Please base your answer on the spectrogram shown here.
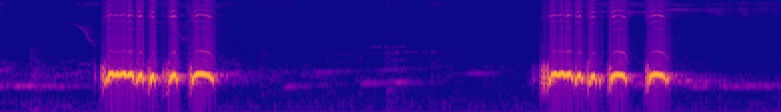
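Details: Actively singing local zebra dove giving two loud phrases of fast, pulsed, rolling coos a little over two seconds apart, with faint low hums in between.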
